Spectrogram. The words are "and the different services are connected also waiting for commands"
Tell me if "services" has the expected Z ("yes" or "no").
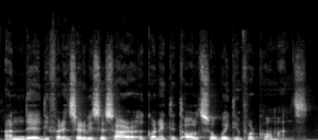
no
